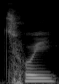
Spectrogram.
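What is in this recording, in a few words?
"cui", Mandarin Chinese pinyin voice, first tone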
